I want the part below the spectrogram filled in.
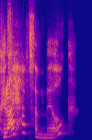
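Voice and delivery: milk said with rising pitch at end. Explaining what a question mark means, pitch rising at the end on 'milk'. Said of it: "See how my voice kind of went up like that?".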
